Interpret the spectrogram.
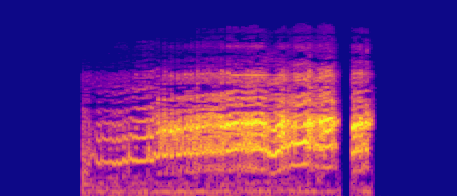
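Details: Hen giving a cackle: one long, strained, slightly wavering squawk lasting about one and a half seconds, followed by a single short clipped note; otherwise silent.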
